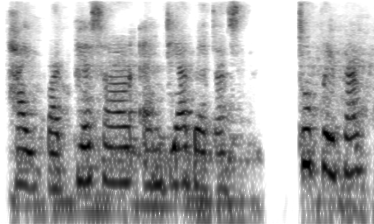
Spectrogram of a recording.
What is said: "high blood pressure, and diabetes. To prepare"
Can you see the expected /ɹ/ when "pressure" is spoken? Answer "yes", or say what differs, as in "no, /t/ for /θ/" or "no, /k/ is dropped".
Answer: no, /ɹ/ is dropped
